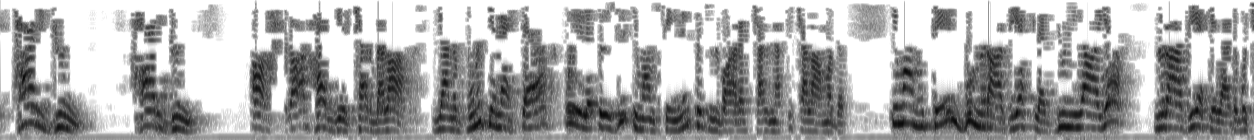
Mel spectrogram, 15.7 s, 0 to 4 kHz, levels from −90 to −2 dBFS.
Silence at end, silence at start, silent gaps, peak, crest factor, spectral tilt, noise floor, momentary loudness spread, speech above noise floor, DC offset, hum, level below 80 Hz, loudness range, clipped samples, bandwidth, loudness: 0 s; 0 s; none; 0 dBFS; 14 dB; -9.5 dB/octave; -53 dBFS; 8 LU; 39 dB; under 0.1%; none; -54 dBFS; 4 LU; under 0.1%; 3.9 kHz; -14 LUFS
